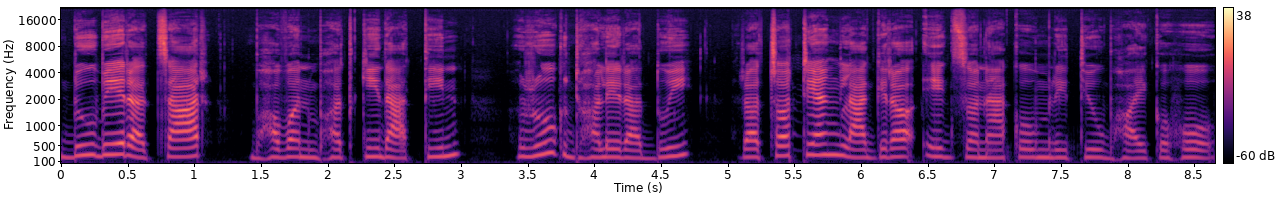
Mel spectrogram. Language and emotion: Nepali, neutral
